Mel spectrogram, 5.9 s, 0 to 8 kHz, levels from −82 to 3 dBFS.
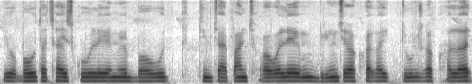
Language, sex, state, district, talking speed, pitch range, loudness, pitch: Bajjika, male, Bihar, Vaishali, 180 wpm, 125-135 Hz, -20 LUFS, 130 Hz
